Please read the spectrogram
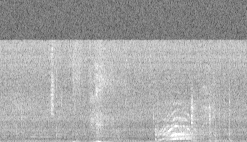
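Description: Near silence: quiet room tone with a low hum, a soft low thump about a second in, and a short pitched sound with a bending pitch near the end.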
